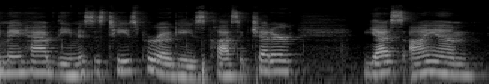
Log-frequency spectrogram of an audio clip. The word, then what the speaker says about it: pierogi: grew up making homemade pierogies and my gram made homemade pierogies which that is kind of it's even pronouncing it wrong it's actually pierogi but I'm going to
